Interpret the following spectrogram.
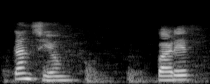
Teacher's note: la ubicación del acento en esta clasificación se encuentra en la última sílaba la regla nos dice que deben tildarse cuando termina en n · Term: agudas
